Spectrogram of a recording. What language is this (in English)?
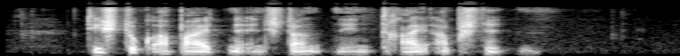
German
